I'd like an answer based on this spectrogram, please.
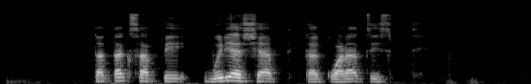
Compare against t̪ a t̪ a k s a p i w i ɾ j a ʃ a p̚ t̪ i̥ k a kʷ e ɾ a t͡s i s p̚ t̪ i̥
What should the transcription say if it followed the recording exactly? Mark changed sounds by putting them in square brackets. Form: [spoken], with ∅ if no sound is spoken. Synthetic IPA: t̪ a t̪ a k s a p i w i ɾ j a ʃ a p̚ t̪ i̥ k a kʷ [a] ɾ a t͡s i s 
